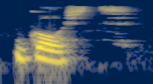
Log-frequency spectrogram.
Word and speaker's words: gość: 우리나라 한글에 그냥 고시치, 코시치로 발음하시면 그러니까 우리나라 한글 고시치, 코시치 발음하시면 폴란드 사람들은 두 번째 단어인 코시치로 다 알아듣습니다. 즉 무슨 말이냐면 앞단어 고시치, 나는 고시치라고 발음했지만 그 기억을 정확하게 떨린 유성음으로 발음하셔야 됩니다.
